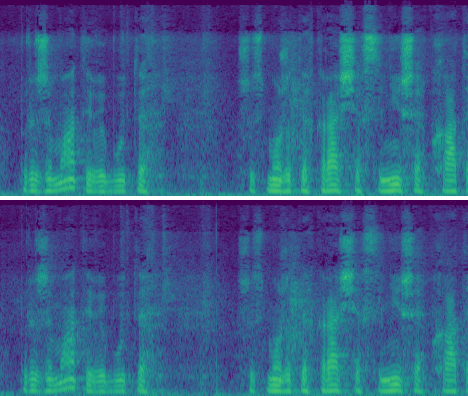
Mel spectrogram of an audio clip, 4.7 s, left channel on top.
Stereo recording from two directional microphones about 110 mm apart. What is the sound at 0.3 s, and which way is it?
Speech, 30° left (ahead or behind).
